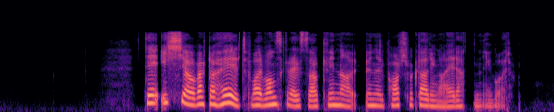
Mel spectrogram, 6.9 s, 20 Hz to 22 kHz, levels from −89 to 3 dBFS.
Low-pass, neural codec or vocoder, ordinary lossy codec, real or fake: none; codec, 16 kHz, 8 kbps, FreqCodec, smaller model; none; fake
